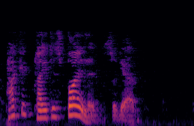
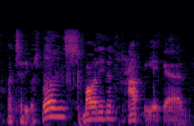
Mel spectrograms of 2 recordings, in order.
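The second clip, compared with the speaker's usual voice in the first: ordinary delivery, nothing marked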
